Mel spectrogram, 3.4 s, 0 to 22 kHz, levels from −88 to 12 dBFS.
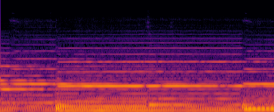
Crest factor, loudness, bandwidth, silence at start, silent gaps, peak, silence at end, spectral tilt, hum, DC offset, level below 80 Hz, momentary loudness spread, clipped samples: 12 dB; -18 LUFS; 7.4 kHz; 0 s; none; -4 dBFS; 0 s; -8 dB/octave; none; under 0.1%; -24 dBFS; 5 LU; under 0.1%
